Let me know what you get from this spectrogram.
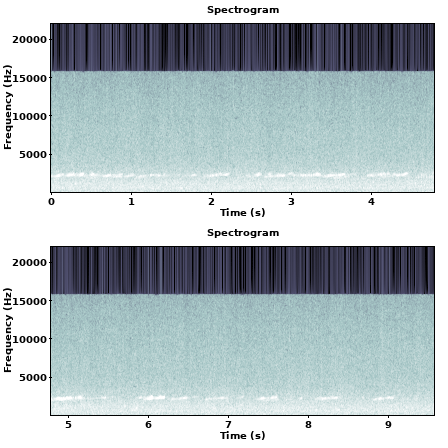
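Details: Frogs by a river in a pristine, moss-covered forest, a steady series of short, pulsed, high chirping calls repeating almost without pause over a constant rushing wash of flowing river water.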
